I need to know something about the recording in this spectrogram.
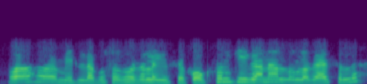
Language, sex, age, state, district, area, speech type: Assamese, female, 45-60, Assam, Dhemaji, rural, conversation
